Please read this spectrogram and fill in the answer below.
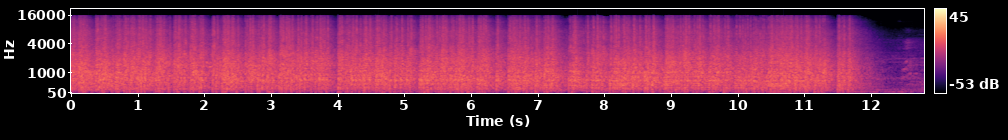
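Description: A long string of firecrackers going off in a rapid, continuous crackle of bangs, which stops abruptly just before the end.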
